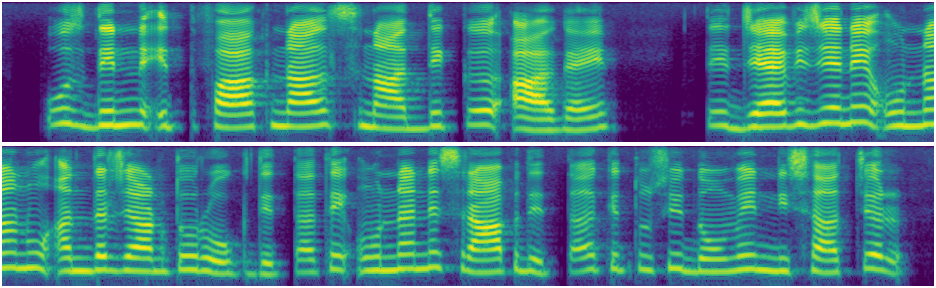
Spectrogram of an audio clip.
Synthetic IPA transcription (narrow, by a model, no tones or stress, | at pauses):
ʊsd̪ɪnɪt̪ːɪpʰaːknaːlsənaːd̪ɪkaːɡəeː | t̪eːd͡ʒɛːʋɪd͡ʒeːneːʔʊnãːnũːʔənd̪əɾd͡ʒaːɳt̪õːɾoːkd̪ɪt̪ːaːt̪eːʔʊnãːneːsəɾaːpd̪ɪt̪ːaːkɪt̪ʊsĩːd̪oːʋẽːnɪʃaːt͡ʃəɾ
